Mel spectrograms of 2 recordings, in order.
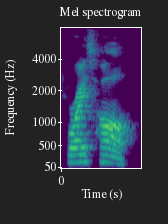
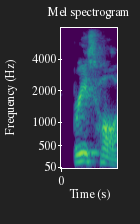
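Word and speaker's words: Breece Hall: also why that if bryce hall breeze hall excuse me breese or bryce hall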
